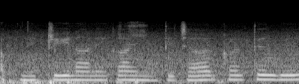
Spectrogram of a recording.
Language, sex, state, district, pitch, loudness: Hindi, female, Bihar, Vaishali, 105 Hz, -15 LUFS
